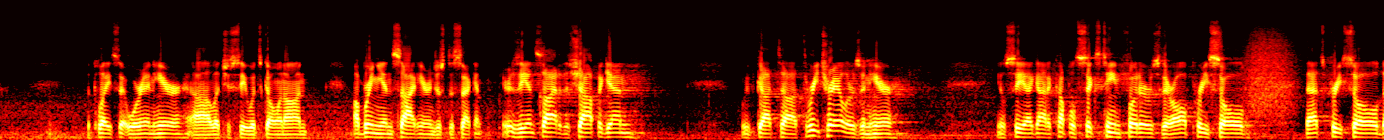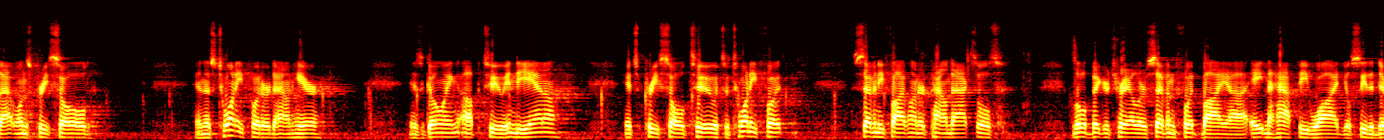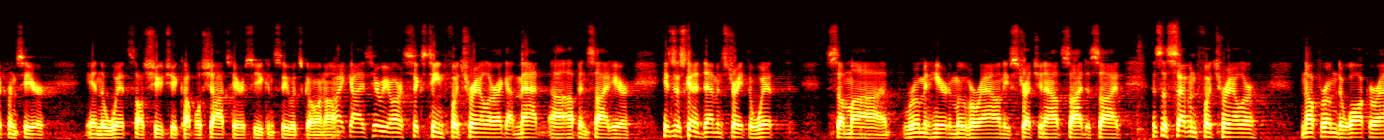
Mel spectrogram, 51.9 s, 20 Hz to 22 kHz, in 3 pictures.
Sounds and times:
Speech: 0:01.1 - 0:08.2, 0:09.3 - 0:11.5, 0:12.4 - 0:15.7, 0:16.3 - 0:18.6, 0:19.7 - 0:21.6, 0:22.4 - 0:24.5, 0:25.1 - 0:27.3, 0:28.0 - 0:30.0, 0:30.7 - 0:51.9.

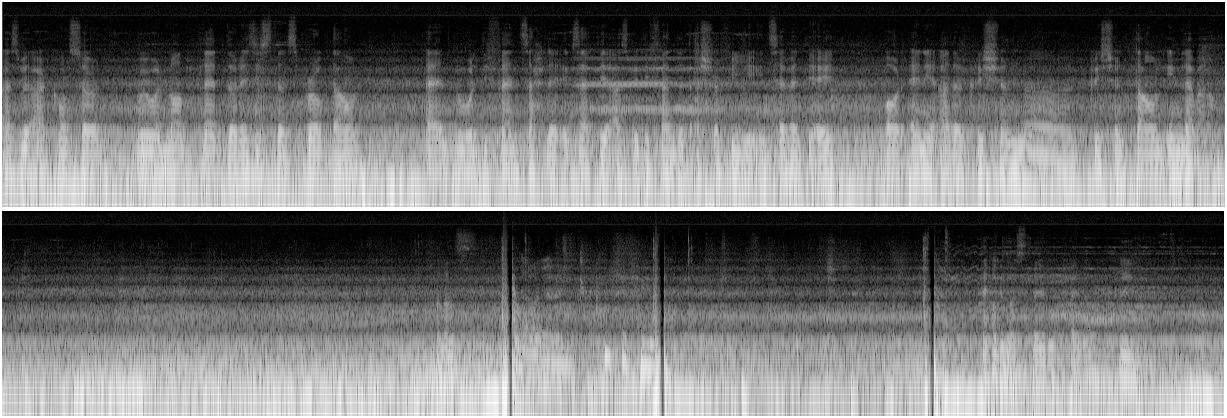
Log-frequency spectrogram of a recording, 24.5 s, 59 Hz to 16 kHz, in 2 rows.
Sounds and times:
Speech: 0:00.0 - 0:03.6, 0:04.2 - 0:12.2, 0:22.0 - 0:23.7
Rumble: 0:00.0 - 0:24.4.

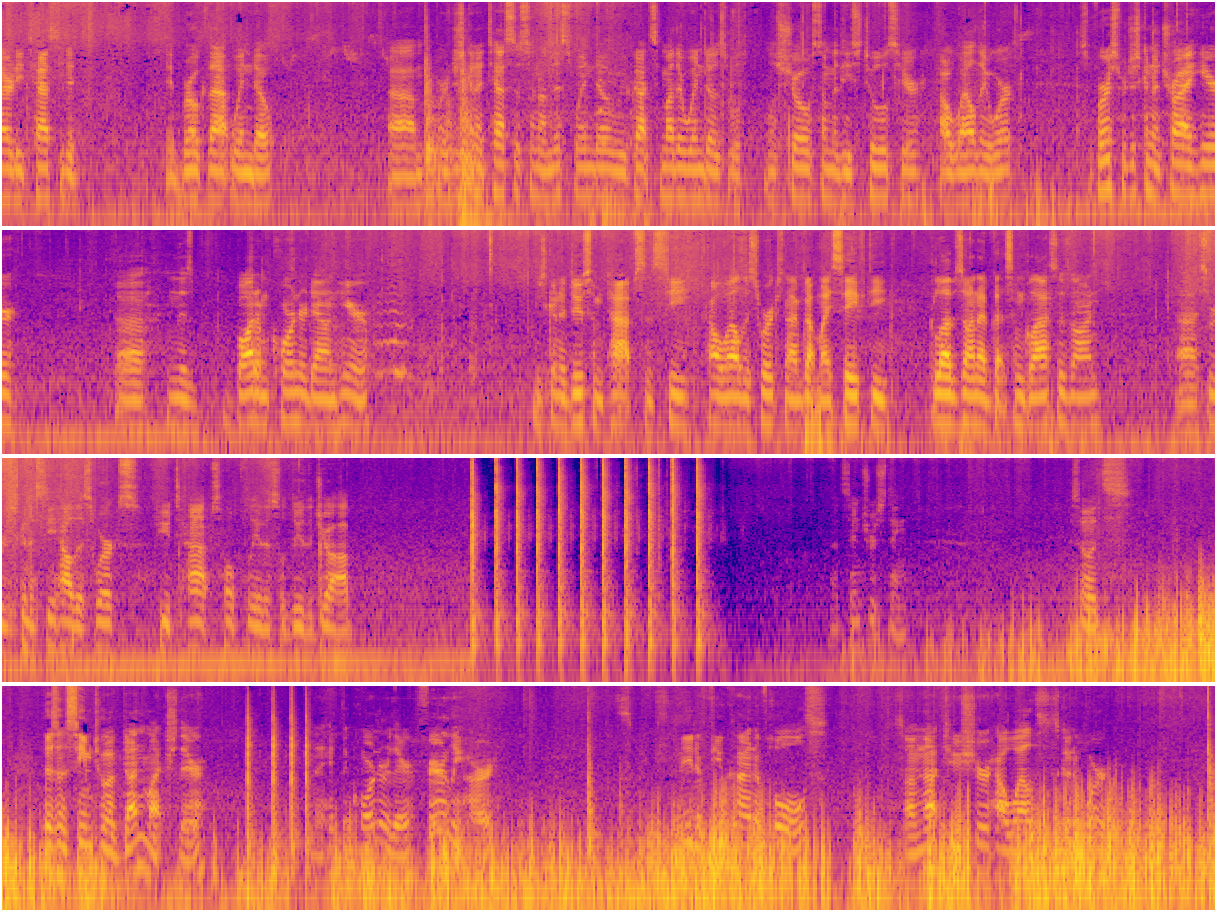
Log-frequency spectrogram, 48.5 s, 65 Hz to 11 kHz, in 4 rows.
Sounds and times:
Speech: 0:00.0 - 0:00.8, 0:01.6 - 0:02.8, 0:03.9 - 0:10.2, 0:10.8 - 0:12.3, 0:13.3 - 0:15.8, 0:17.4 - 0:23.2, 0:23.8 - 0:27.8, 0:32.6 - 0:33.4, 0:35.0 - 0:35.6, 0:36.8 - 0:38.5, 0:39.5 - 0:41.4, 0:42.6 - 0:44.7, 0:45.4 - 0:47.5.

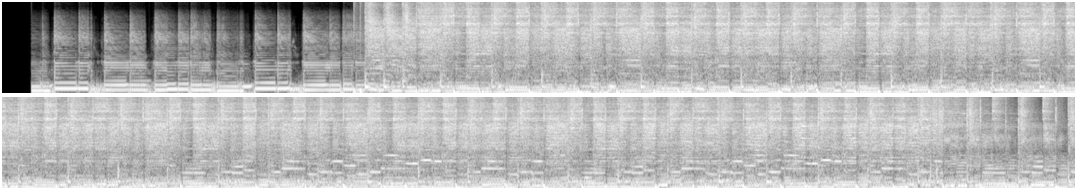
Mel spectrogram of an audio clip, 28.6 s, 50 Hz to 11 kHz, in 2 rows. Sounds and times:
Bass guitar: 0:00.4 - 0:28.6
Distortion: 0:00.4 - 0:28.6
Effects unit: 0:00.4 - 0:28.6
Electric guitar: 0:00.4 - 0:28.6.

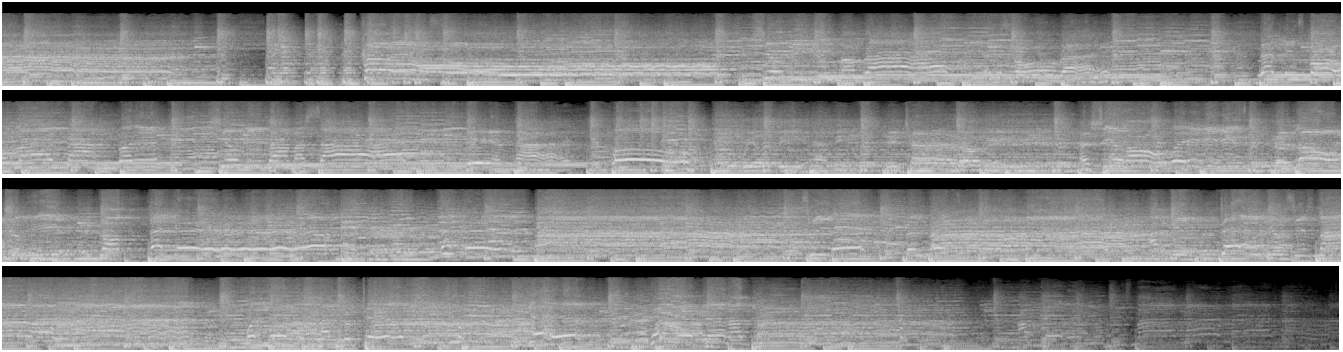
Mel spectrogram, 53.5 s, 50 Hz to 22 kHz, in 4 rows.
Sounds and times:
Ska: 0:00.0 - 0:53.5.

